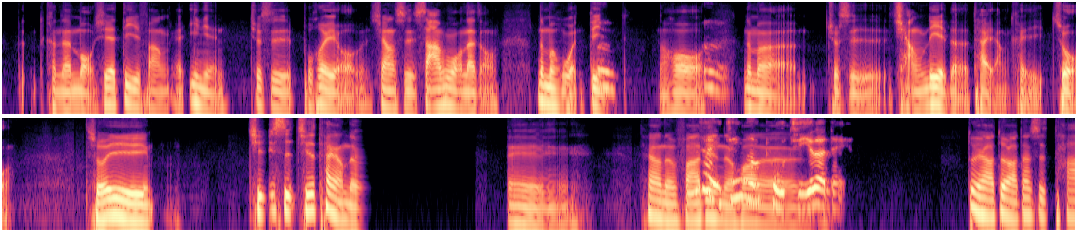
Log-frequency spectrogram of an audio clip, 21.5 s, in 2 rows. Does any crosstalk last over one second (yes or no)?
yes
